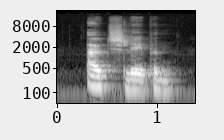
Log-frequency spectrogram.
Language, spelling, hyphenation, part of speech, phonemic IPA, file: Dutch, uitslepen, uit‧sle‧pen, verb, /ˈœy̯tˌsleː.pə(n)/, Nl-uitslepen.ogg
- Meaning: inflection of uitslijpen: 1. plural dependent-clause past indicative 2. plural dependent-clause past subjunctive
